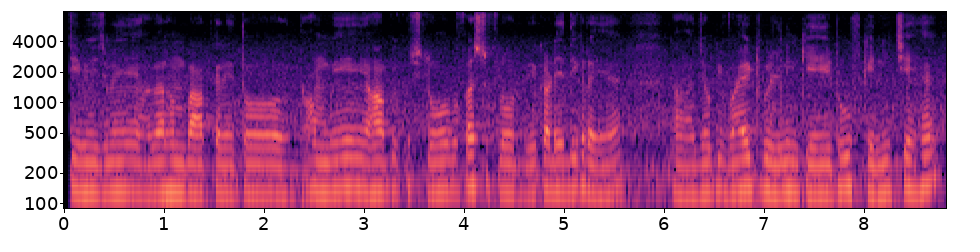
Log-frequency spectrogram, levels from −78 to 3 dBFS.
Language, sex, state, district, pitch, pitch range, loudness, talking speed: Hindi, male, Uttar Pradesh, Muzaffarnagar, 130 Hz, 120-135 Hz, -25 LUFS, 195 wpm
